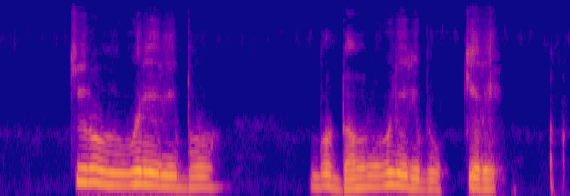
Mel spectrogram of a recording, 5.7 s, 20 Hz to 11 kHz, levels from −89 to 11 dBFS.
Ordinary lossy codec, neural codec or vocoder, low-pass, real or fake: Opus, 64 kbps; codec, 24 kHz, 1 kbps, SNAC; 9.9 kHz; fake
